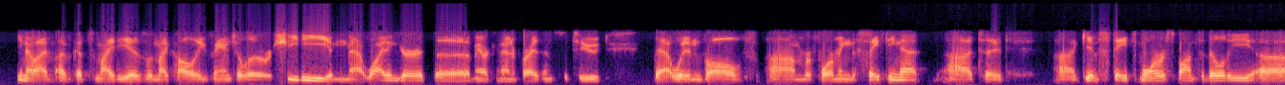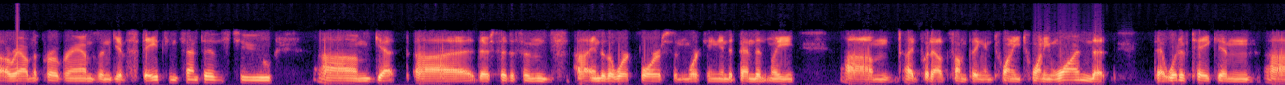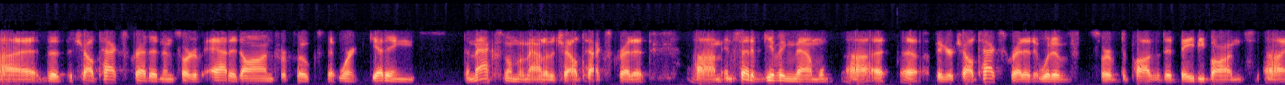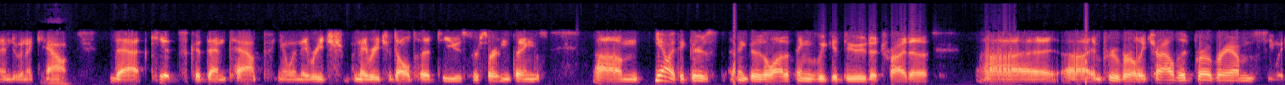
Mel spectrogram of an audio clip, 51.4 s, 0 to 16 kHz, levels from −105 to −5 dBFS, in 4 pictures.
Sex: male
